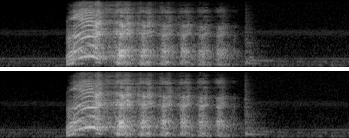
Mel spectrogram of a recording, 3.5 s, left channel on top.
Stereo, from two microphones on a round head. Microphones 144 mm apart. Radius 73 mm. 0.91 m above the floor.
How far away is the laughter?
About 0.8 m.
